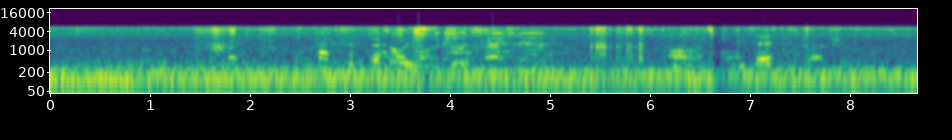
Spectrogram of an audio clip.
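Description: Big-block V8 of a lifted half-ton mud truck running steadily at low revs.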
